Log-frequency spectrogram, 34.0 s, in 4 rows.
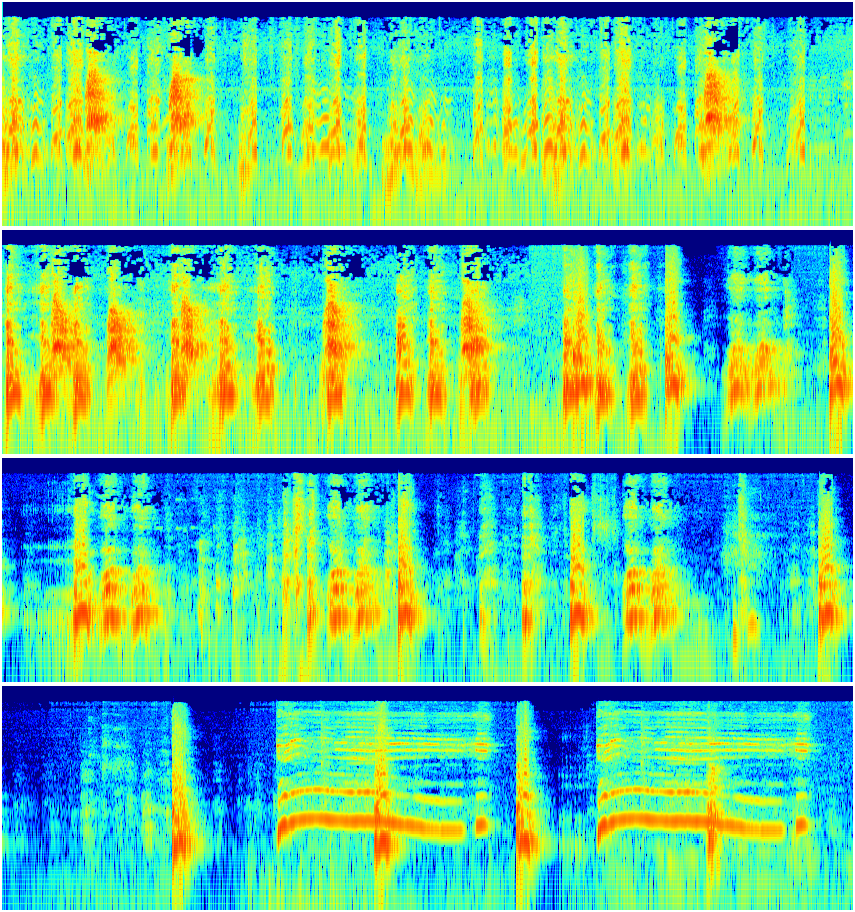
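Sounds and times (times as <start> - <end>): dogs barking: 0.0 - 18.7, 19.9 - 24.0, 25.2 - 25.6, 27.2 - 27.6, 30.7 - 31.1
low background hum: 0.0 - 34.0.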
